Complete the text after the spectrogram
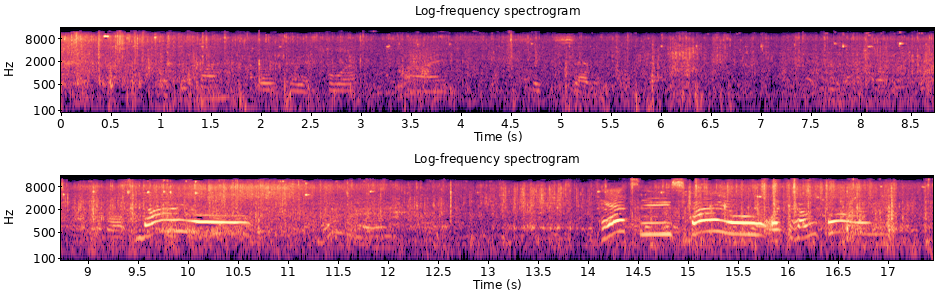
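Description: A horse's hooves thud on soft ground at a trot.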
